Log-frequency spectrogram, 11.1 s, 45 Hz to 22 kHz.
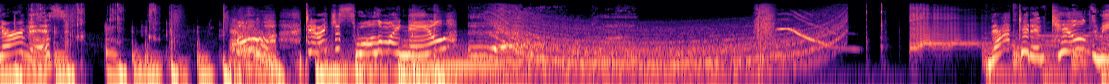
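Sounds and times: cartoon swooping sweep: 4.8s - 8.6s
falling whistle-like glide: 5.4s - 8.6s.

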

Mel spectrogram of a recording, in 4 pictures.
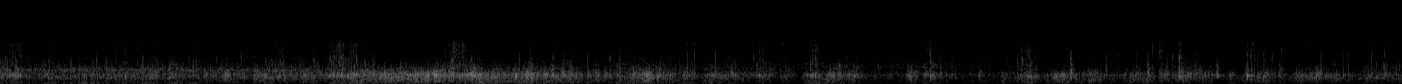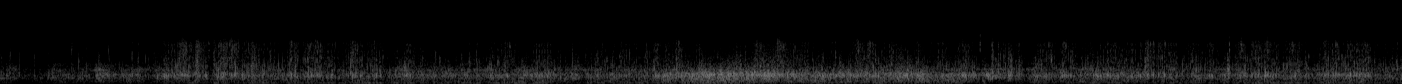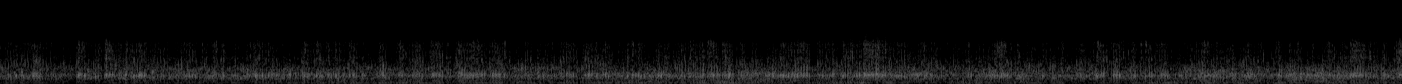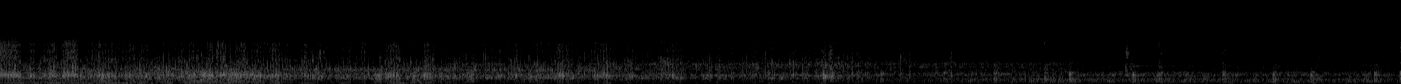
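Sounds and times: bicycle road and wind noise: 0.0s - 56.0s
small rattles and clicks: 0.0s - 56.0s.

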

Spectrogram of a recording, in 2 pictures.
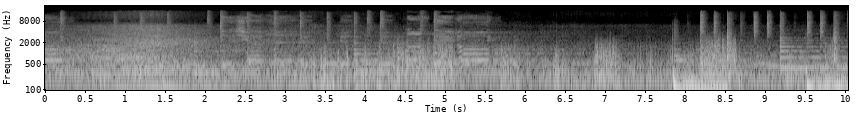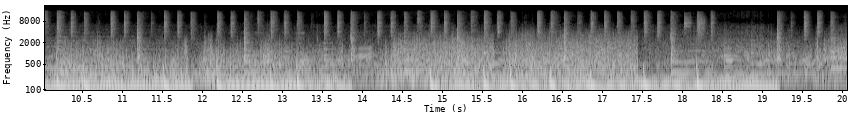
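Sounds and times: music with heavy bass and drums: 7.9s - 20.0s.

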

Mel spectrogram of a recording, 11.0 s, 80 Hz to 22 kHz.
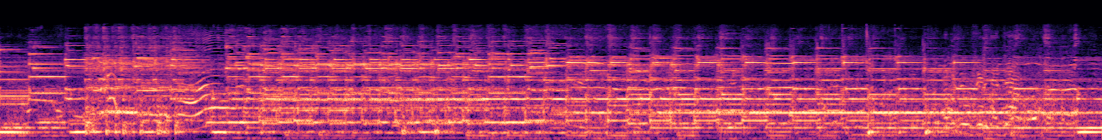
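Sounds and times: gamelan dance music: 0.0s - 11.0s.

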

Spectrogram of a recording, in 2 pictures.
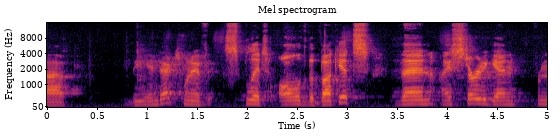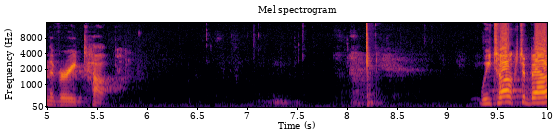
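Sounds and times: short breath: 8.0s - 9.0s.

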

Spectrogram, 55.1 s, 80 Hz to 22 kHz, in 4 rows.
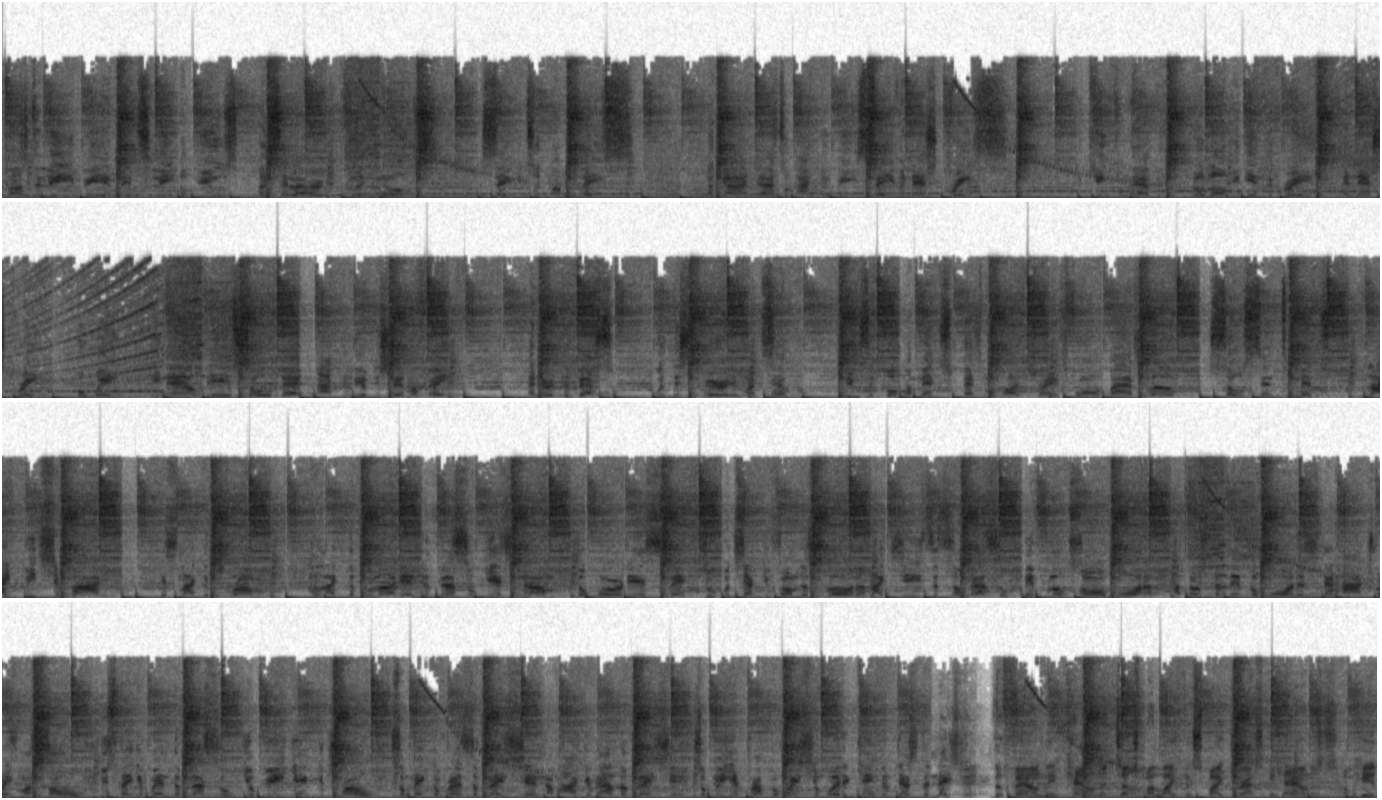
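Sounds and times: steady held bass: 0.0s - 16.2s, 16.8s - 17.6s, 21.4s - 22.2s, 22.8s - 23.6s, 24.4s - 25.2s, 25.9s - 26.6s, 28.9s - 29.7s, 31.8s - 32.7s, 33.4s - 34.2s, 34.8s - 35.7s, 36.4s - 37.2s, 37.8s - 38.7s, 39.4s - 50.6s, 51.4s - 55.0s
rapping over heavy bass beat: 0.0s - 55.0s.

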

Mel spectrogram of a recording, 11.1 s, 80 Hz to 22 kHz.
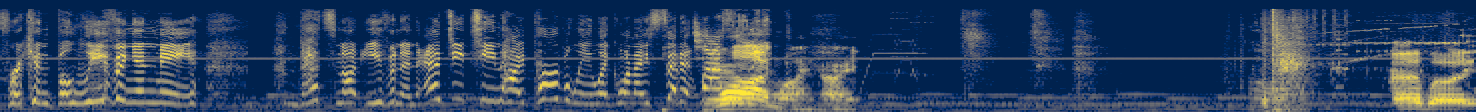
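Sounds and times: soundtrack music: 5.0s - 6.5s.

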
